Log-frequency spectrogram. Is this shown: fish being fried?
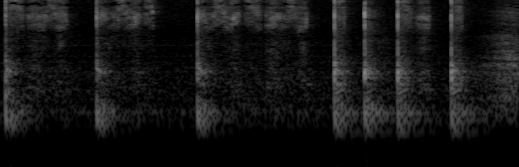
no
